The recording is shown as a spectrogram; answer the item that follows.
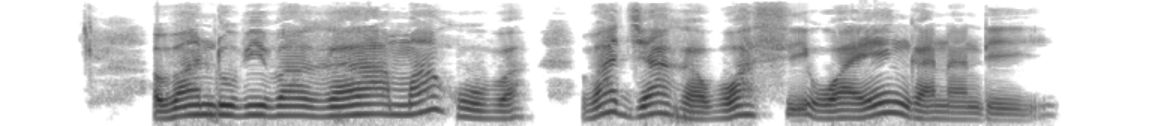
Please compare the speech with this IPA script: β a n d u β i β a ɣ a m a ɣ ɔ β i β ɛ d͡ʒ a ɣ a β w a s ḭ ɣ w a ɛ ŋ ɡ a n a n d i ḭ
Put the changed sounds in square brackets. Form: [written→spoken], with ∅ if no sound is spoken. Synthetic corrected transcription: β a n d u β i β a ɣ a m a ɣ [ɔ→u] β [i→a] β [ɛ→a] d͡ʒ a ɣ a β w a s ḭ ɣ w a ɛ ŋ ɡ a n a n d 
